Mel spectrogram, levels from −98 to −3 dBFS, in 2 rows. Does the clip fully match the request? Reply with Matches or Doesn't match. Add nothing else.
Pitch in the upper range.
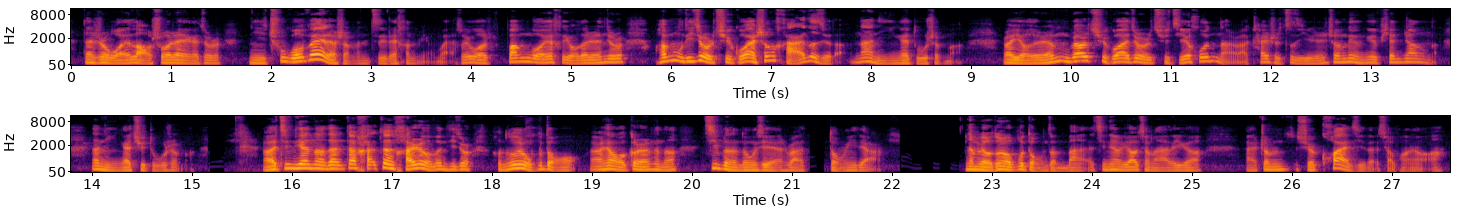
Doesn't match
